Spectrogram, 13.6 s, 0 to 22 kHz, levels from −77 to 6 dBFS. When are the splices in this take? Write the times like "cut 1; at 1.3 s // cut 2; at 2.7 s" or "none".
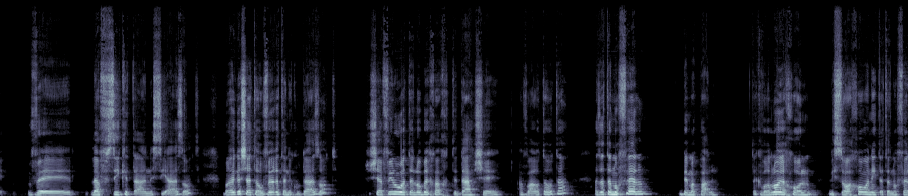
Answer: none

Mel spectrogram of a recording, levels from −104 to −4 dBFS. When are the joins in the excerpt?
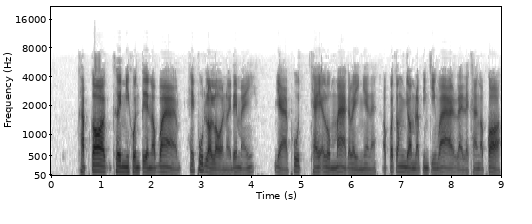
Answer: cut 1; at 6.5 s

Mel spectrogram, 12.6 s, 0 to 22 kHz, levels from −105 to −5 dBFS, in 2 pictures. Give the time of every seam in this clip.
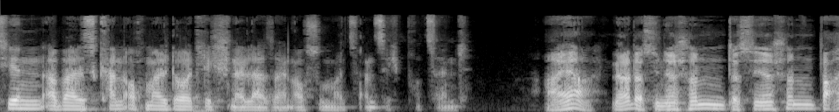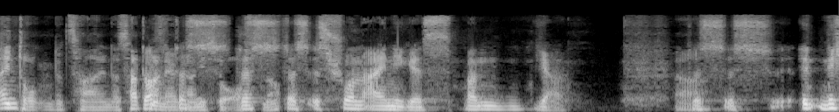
none

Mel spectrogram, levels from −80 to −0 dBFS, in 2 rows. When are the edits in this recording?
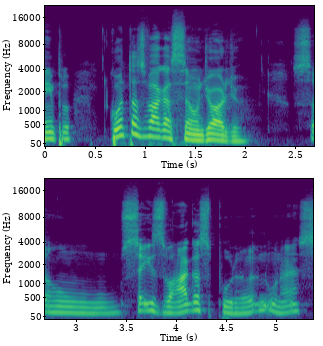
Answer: cut 1; at 3.5 s

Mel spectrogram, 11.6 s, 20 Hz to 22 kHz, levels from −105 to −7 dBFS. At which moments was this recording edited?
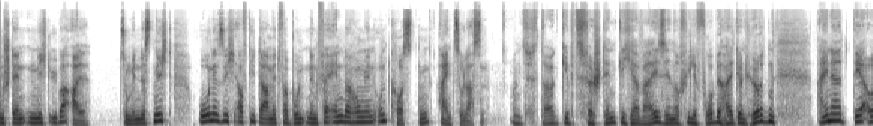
none

